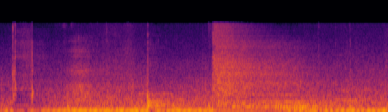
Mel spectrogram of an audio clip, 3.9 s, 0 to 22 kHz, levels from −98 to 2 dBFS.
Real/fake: real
